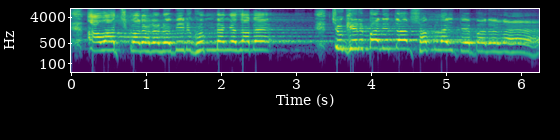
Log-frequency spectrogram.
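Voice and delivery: high impassioned preaching wail.

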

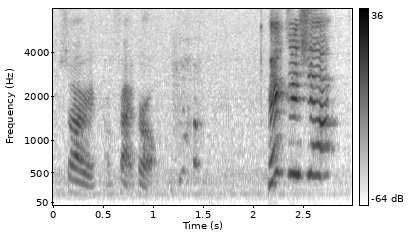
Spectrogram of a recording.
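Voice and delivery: very high-pitched talk through a mouthful. Speaker on a video call greeting others while eating: talking with mouth full. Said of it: "I'm talking to my mouthful".

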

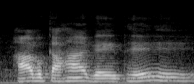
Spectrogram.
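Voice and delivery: very slow, drawn-out, knowing tone. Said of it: "इसका मतलब आप जहाँ गए थे ना, हमें पता है".

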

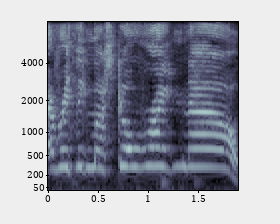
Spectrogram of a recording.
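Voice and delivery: mock excited announcer shout. Mocking mattress commercials, imitating an excited ad shout. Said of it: "some people get so excited about mattresses".

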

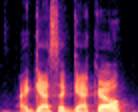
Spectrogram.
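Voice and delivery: plain

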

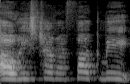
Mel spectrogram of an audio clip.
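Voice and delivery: acted-out, high, yelled out across a distance. Retelling how a woman yelled out as she was taken from the room, retelling her yell. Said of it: "she yelled out".

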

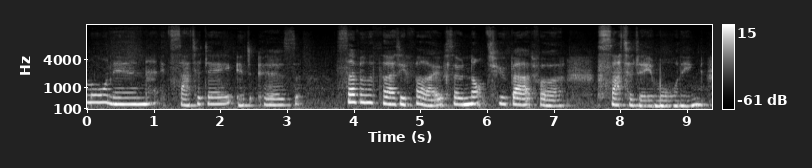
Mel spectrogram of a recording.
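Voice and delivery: accent drifting toward English. Greeting on a saturday morning, more english accent. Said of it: "Why is my accent more English today?".

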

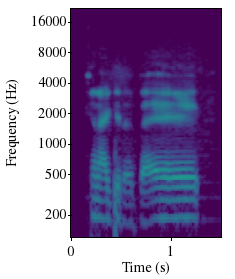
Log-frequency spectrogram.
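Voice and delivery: slow, pitiful, whiny, pathetic pleading tone. Mocking a man in a clip asking for a bag: imitating a pathetic plea. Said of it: "He sounds pathetic".

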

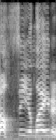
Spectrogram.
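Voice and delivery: high, mocking, parroting voice.

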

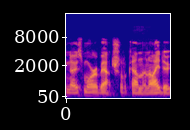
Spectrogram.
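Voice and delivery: ordinary talk, nothing marked

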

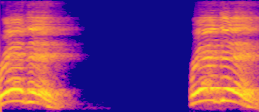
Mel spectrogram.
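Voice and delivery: yelling out loudly.

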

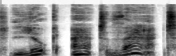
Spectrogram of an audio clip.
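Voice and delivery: exultant, triumphant, very high-pitched. A narrator reads a man calling the narrator over to the wall, triumphant. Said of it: "he said triumphantly".

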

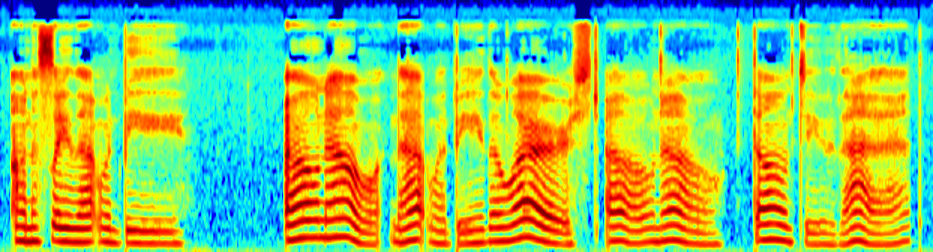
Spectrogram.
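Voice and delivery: slow, sarcastic, mock-dismayed tone.

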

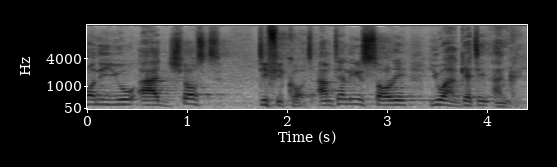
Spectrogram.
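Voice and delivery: ordinary delivery

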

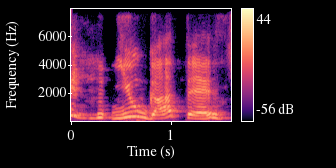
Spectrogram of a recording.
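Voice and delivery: loud, carefree, unbothered, whole-body tone. Voicing what her face would say without caring, louder, like not caring. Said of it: "Louder, like you don't care".

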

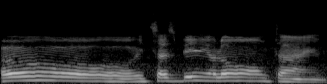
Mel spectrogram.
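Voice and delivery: slow, dragging, disturbing moan with drawn-out "oh". Voicing the figure whose speech is being described, in a slow moaning voice. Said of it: "slow and moaning".

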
